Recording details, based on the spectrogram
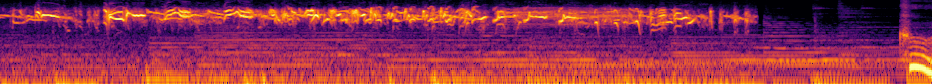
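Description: Eurasian Siskin giving a fast, high, continuous twittering with wheezy trills for over five seconds, then a brief spoken voice at the end.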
